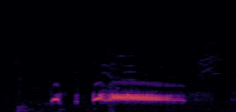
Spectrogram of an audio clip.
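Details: Spotted dove giving two short soft notes and then a drawn-out, low, vibrating coo of about one second, in an otherwise quiet setting.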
